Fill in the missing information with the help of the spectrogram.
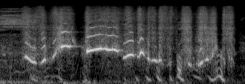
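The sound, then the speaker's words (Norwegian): A whistle is blown, its pitch sliding up and down in a quick, wavering run of warbling tones that lasts a couple of seconds, fairly loud, with no talking. “Du har en slags fløyte.”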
